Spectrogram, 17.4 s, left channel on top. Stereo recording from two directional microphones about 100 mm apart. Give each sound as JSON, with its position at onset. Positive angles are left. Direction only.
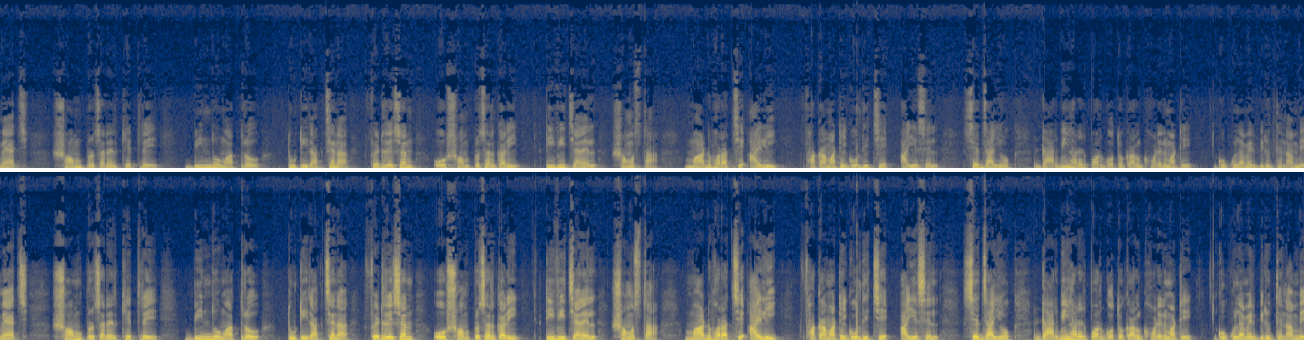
{"t": 0.3, "sound": "speech", "side_deg": -25}
{"t": 1.4, "sound": "speech", "side_deg": -35}
{"t": 9.5, "sound": "speech", "side_deg": -30}
{"t": 9.9, "sound": "speech", "side_deg": -45}
{"t": 12.9, "sound": "speech", "side_deg": -30}
{"t": 13.2, "sound": "speech", "side_deg": -45}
